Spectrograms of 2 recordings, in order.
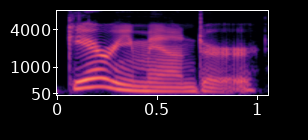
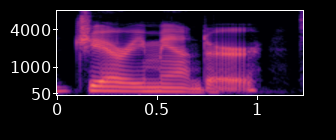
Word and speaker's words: gerrymander: And you'll notice that the term was originally pronounced gerrymander to reflect the pronunciation of Governor Gerry's name. But given that the first radio stations didn't start broadcasting until the early 1900s, there was no mass media to tell people how to pronounce the word they were reading. And people began to interpret the word as gerrymander, so that's what we call it today.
